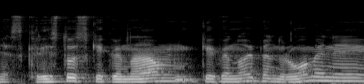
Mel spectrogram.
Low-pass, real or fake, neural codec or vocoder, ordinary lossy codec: 9.9 kHz; real; none; AAC, 64 kbps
